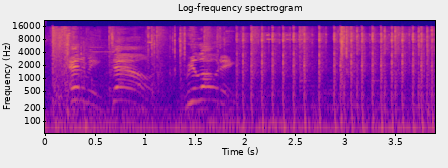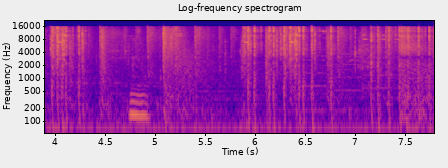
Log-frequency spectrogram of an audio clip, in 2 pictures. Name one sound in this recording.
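A rifle fires in rapid bursts of gunshots.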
